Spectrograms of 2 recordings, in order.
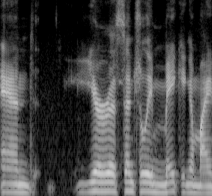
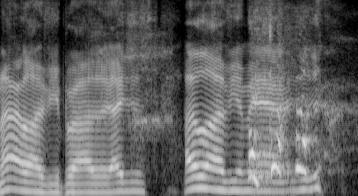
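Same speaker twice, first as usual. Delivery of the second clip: slow, over-fond, tipsy voice, acted; 4 semitones higher, 3 dB louder than usual. Describing someone as the drunk with his arm around you, imitating an affectionate drunk. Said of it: "the drunk that's like got his arm around you".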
